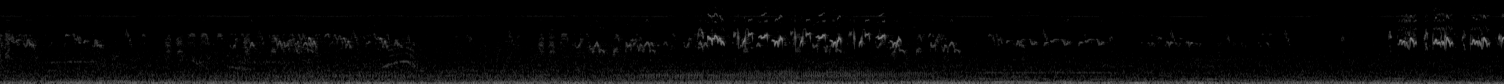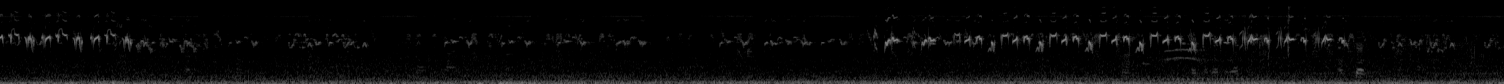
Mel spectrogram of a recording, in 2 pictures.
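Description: Bird chirping: three bursts of rapid, high chirps, the longest near the end, with scattered single chirps between.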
